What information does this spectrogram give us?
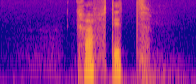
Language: Swedish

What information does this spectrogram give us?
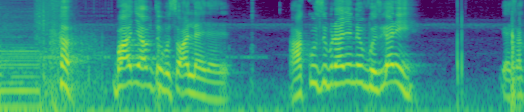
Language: Malay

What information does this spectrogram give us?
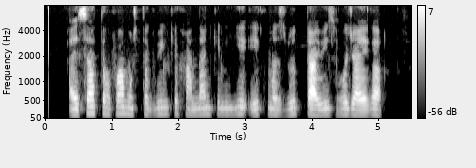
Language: Urdu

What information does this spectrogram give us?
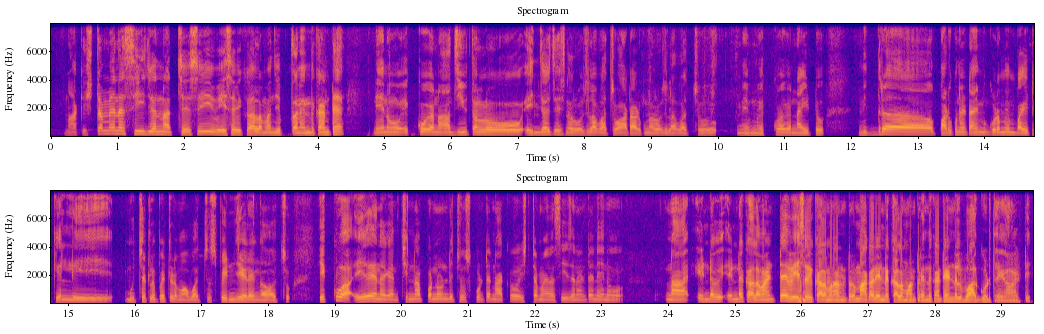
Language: Telugu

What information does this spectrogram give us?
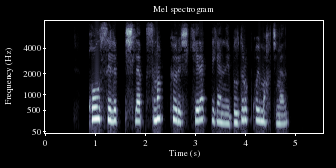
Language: Uyghur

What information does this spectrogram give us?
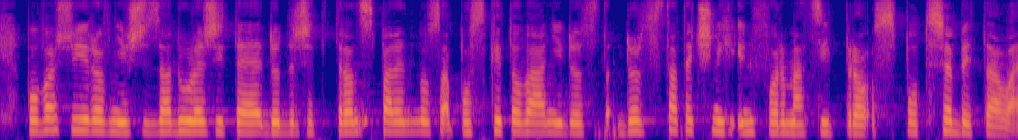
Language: Czech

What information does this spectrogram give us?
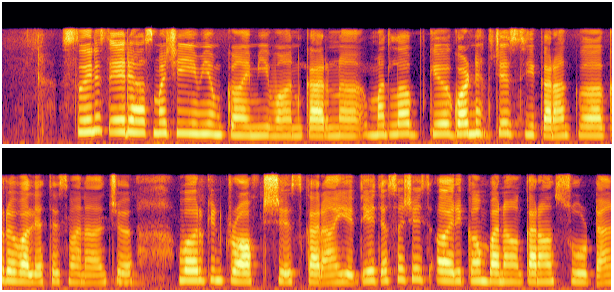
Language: Kashmiri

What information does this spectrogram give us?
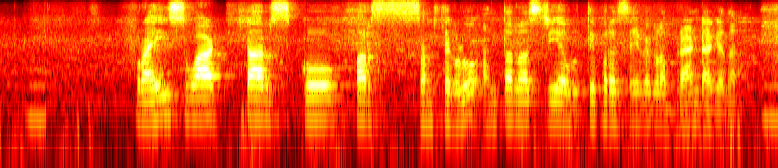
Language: Kannada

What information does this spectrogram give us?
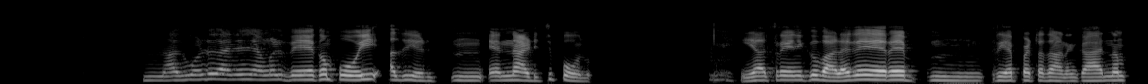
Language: Malayalam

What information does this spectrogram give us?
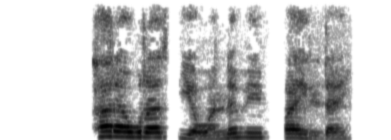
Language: Pashto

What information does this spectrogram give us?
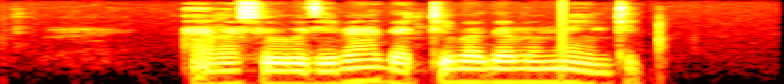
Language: Ganda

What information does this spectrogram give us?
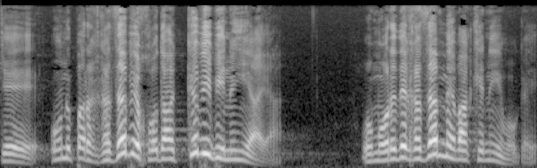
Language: Urdu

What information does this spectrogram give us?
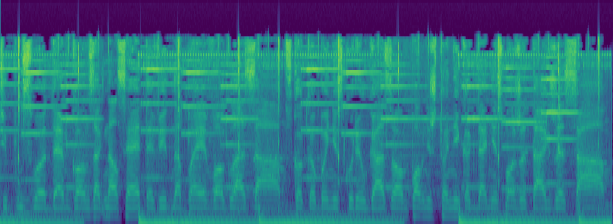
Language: Russian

